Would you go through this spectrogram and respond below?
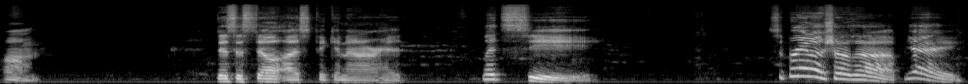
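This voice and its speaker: A gamer reading a visual novel aloud with casual commentary, halting and often explaining who is speaking. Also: mid-range voice, wildly swooping pitch, sharp tone, soft background music. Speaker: gaming video host.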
